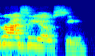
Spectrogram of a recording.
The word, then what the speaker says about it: Graziosi: Dean Graziosi.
